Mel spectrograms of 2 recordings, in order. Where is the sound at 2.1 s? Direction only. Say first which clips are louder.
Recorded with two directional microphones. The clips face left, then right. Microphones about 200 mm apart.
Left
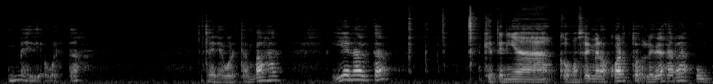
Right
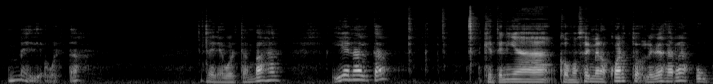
Right 2 dB; 40° right (ahead or behind).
